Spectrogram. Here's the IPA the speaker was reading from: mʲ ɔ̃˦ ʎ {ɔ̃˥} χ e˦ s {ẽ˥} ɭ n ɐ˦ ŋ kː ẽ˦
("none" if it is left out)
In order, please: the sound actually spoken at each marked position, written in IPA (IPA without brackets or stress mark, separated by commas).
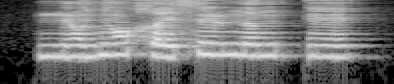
ɔ̃˥, ĩ˥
